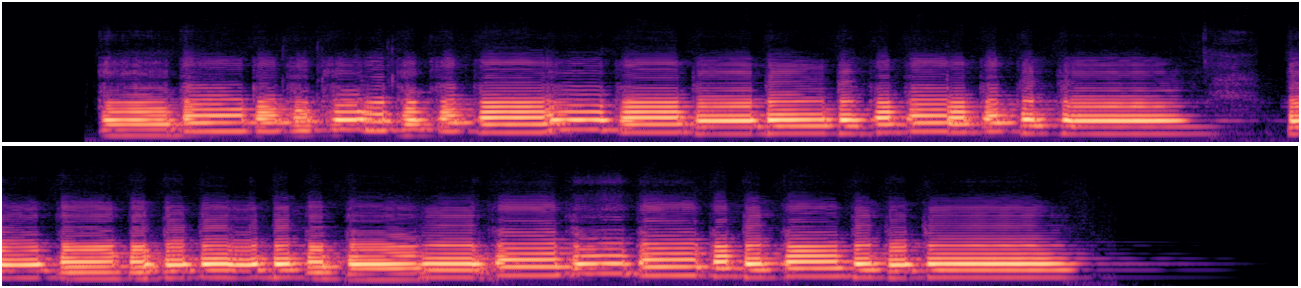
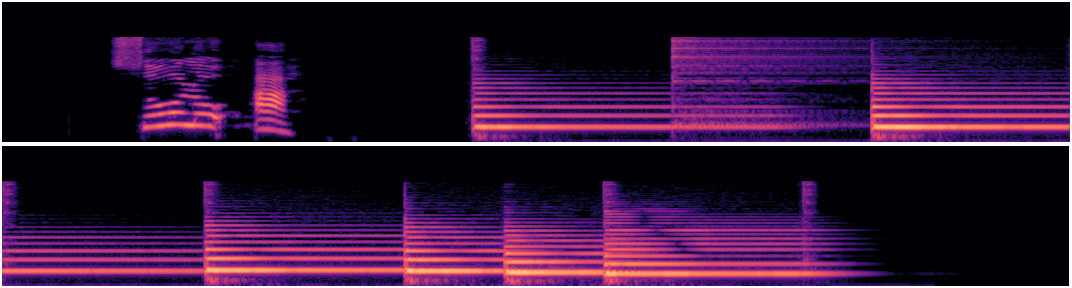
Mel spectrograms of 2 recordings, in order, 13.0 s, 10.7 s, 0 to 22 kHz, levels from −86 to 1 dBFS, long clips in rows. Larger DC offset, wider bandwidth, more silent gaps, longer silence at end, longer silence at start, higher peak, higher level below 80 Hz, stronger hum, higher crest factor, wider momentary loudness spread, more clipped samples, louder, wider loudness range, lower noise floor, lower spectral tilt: neither; second, 5.2 kHz vs 9 kHz; second, none vs 1.89-1.93 s, 2.01-2.15 s; about the same, 1.1 s vs 1.1 s; about the same, 0.5 s vs 0.55 s; first, 0 dBFS vs -4 dBFS; second, -70 dBFS vs -62 dBFS; neither; second, 12 dB vs 18 dB; second, 6 LU vs 15 LU; neither; first, -13 LUFS vs -21 LUFS; second, 2 LU vs 9 LU; second, -66 dBFS vs -81 dBFS; first, -7.5 dB/octave vs -5 dB/octave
